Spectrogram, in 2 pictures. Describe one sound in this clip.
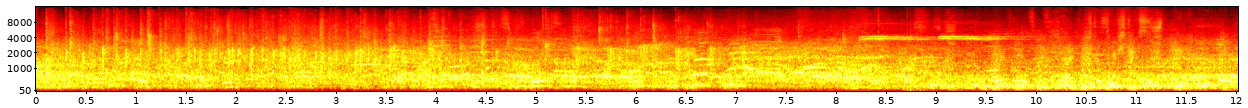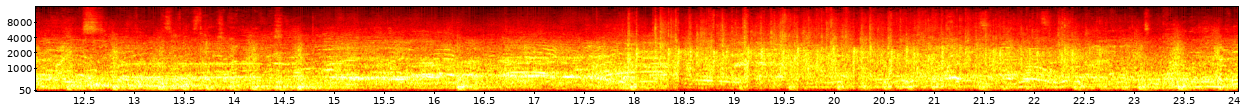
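A large stadium crowd chants and cheers loudly.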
